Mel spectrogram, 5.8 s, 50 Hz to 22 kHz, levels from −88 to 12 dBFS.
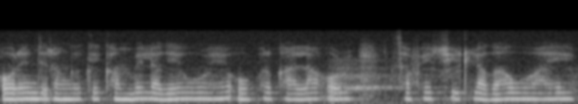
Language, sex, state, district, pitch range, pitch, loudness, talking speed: Hindi, female, Goa, North and South Goa, 190-200 Hz, 195 Hz, -20 LUFS, 155 wpm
